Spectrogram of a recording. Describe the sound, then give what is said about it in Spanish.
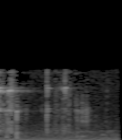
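Gold coins poured into a woman's hands give a few faint, light metallic clinks, scattered quickly across a brief moment. “Vierte varias monedas de oro en las manos de su esposa.”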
